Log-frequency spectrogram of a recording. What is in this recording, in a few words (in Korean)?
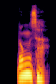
"농사" 단어 남자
